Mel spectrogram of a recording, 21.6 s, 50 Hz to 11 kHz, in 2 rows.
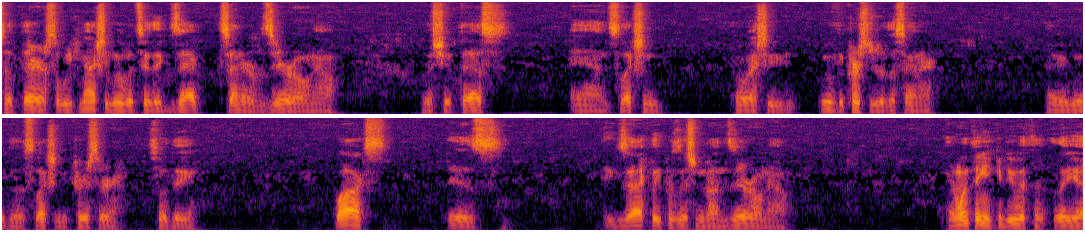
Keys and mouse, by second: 0.1 space, 6.2 shift+s, 9.5 shift+s, 12.0-13.8 middle drag, 13.8 KP_1, 16.9 middle click, 18.8-20.6 middle drag.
